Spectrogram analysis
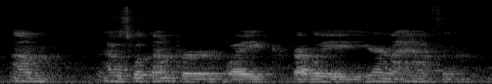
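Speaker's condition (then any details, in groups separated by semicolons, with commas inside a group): Cerebral palsy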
